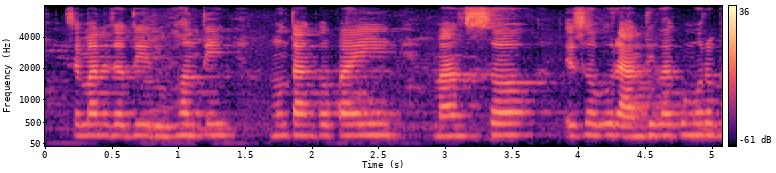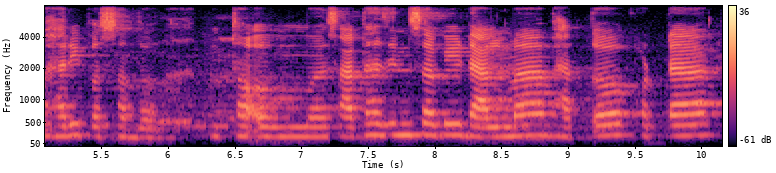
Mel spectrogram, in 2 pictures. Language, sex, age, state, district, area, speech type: Odia, female, 30-45, Odisha, Khordha, rural, spontaneous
